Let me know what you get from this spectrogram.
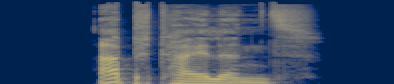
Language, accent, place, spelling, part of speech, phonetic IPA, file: German, Germany, Berlin, Abteilens, noun, [ˈaptaɪ̯ləns], De-Abteilens.ogg
- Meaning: genitive of Abteilen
